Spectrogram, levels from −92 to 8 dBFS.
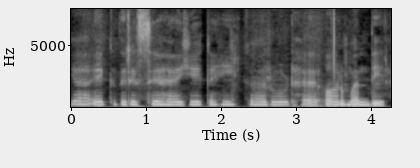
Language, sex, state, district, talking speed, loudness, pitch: Hindi, female, Jharkhand, Garhwa, 155 wpm, -16 LUFS, 240 Hz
